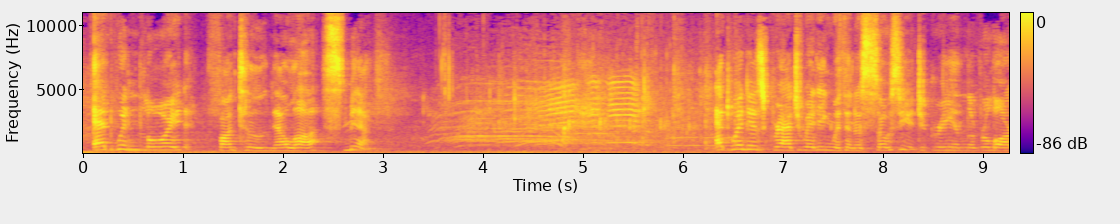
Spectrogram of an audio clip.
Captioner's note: applause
